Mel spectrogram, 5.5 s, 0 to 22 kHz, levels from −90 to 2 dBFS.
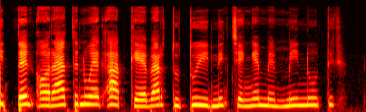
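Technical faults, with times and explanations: No technical faults can be heard in this speech recording; the signal stays steady and intact the whole way through.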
